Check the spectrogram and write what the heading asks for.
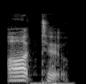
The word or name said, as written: ought to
